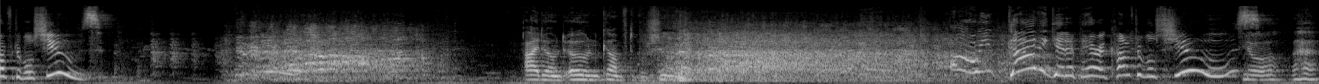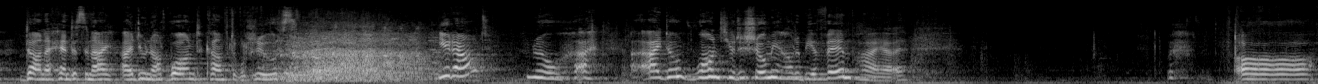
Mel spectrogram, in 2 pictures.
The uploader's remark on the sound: Recorded Live 8/6/2011 at Largo, Los Angeles.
